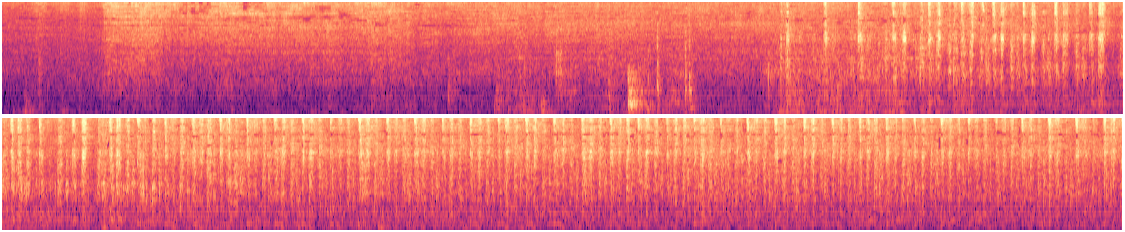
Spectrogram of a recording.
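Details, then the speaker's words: Maxwell Hemmens Birmingham Dribbler model steam locomotive, valve fully open: steady hiss, then rapid, uneven wet spitting chuffs as it spins up. The boiler is priming from not having been steamed recently, and should improve as the water level drops. "But the boiler's priming because it's not been. You're going to have to steam it a few times."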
